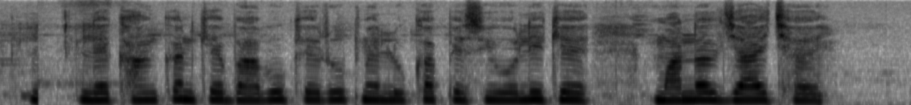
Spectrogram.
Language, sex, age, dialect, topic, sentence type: Magahi, male, 18-24, Western, banking, statement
